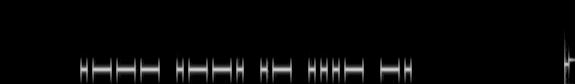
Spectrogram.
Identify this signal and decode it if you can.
Morse code, heard as a keyed tone, about 20 wpm, 700 Hz. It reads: JPAVN
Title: Code Groups - 5 Letters - 20wpm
